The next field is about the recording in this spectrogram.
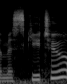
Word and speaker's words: Miskito: Well, you mentioned Nicaragua, and that's another thing I wanted to talk about, the relationship with the groups of indigenous people, the Miskito. Am I saying that right? – Correct.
